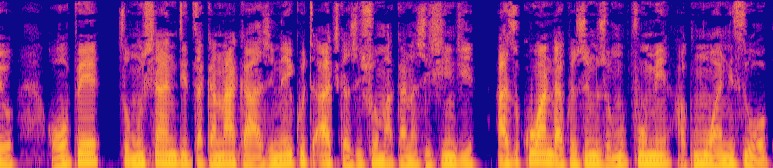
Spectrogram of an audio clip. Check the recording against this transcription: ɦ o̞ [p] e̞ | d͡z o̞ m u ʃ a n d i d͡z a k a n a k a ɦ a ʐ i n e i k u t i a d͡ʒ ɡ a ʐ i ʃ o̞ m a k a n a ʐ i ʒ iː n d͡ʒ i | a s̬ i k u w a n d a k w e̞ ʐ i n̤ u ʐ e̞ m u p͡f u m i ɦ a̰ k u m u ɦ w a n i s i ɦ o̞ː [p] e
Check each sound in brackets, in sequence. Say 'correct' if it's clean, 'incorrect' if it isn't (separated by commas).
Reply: correct, correct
